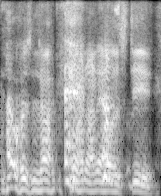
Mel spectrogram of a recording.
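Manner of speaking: laughing loudly through the words; can't hold back the laugh. Real, not acted. Telling friends about his bad acid trip, laughing out loud.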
